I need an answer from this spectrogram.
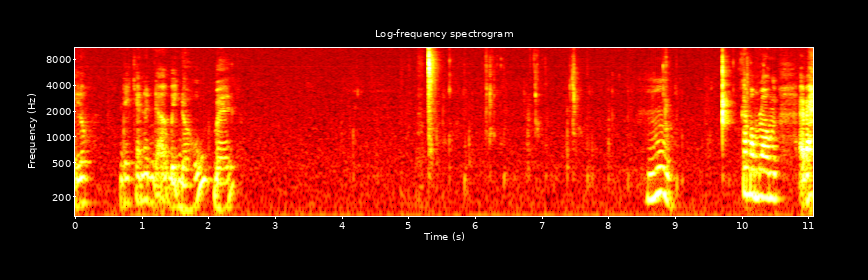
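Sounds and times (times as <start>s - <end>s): person chewing cake: 4.0s - 10.1s
wet mouth clicks and smacks: 5.2s - 10.1s
person humming: 8.6s - 9.0s.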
